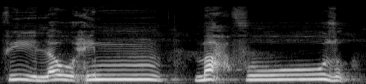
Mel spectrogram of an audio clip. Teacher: دو زیر کی تنوین جزم سے بدل جائے گی رکنے کی حالت میں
